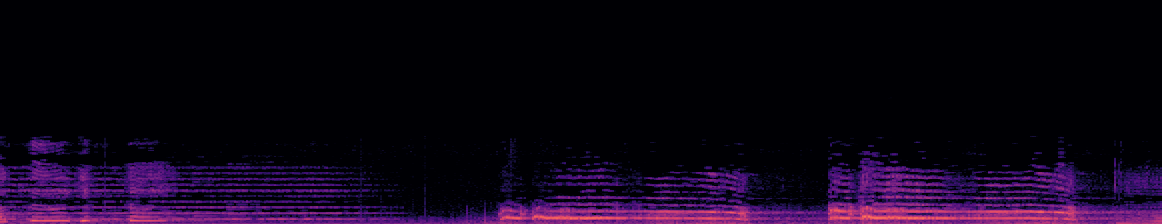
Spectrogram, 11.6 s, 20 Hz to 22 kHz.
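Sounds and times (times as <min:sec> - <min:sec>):
speech: 0:00.0 - 0:01.2
rooster crowing: 0:04.9 - 0:11.2.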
